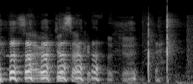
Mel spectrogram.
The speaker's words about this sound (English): What I'm going to do is I'm going to do a quick clap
